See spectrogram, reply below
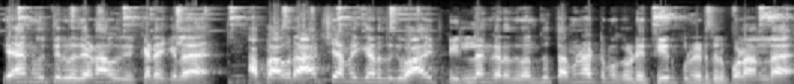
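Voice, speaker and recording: A man's voice: high-pitched, steady tone, racing, soft background music. A man, a political commentator, arguing his point in an interview answer. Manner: argumentative, reasoning aloud.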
